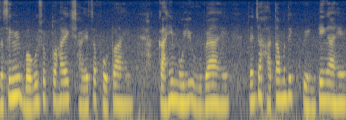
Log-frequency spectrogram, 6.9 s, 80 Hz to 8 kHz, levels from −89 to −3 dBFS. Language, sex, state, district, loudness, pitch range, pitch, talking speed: Marathi, male, Maharashtra, Washim, -19 LUFS, 145-175 Hz, 155 Hz, 165 wpm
